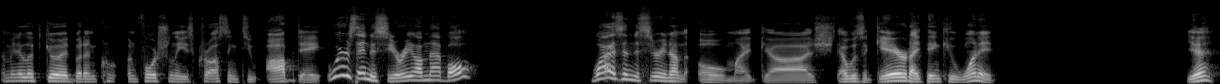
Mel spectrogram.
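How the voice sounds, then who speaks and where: Hoarse, excitable man calling a live match. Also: a little high, moderate pace, no room sound, studio quality. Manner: excitable, shouts at big chances. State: hoarse, losing voice. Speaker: watch-along host. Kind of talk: live match watch-along commentary.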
